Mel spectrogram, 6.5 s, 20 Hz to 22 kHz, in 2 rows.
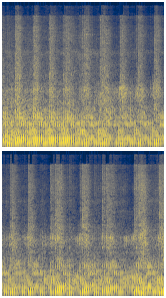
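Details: Poulan 900 rototiller, small single-cylinder started on choke at slow speed, oil dripping from the carburetor airbox: pulses and surges unevenly, never settles. Owner blames oil-soaked air filter starving air. Rough running, cause suspected.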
